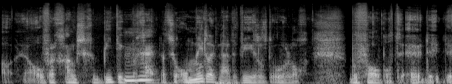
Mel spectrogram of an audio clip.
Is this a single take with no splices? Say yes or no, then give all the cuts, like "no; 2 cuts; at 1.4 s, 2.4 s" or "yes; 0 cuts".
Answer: no; 2 cuts; at 1.6 s, 2.4 s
